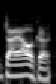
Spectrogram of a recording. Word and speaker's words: Dialga: You got Dialga correct, although I think it's actually pronounced Dialga. – Is it? – Because it's tough because like clearly it's a pun. Clearly, it's a pun on dial, so Dialga would actually make more sense, but Dialga sounds better.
